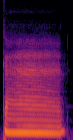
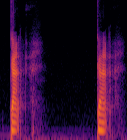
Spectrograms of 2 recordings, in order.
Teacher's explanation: You can notice that the word with low falling broken tone is a stop sound, so we can't prolong the word with low falling broken tone.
